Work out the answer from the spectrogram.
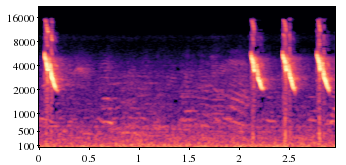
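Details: A prinia, labelled common tailorbird (Orthotomus sutorius), gives sharp, high whistled notes that slide steeply downward: one alone, then a quick run of three about a third of a second apart.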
